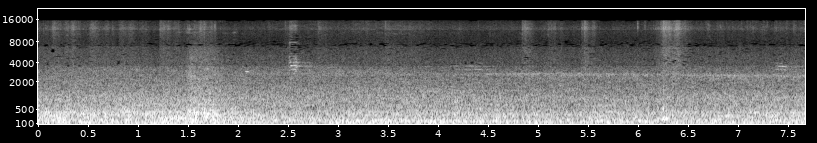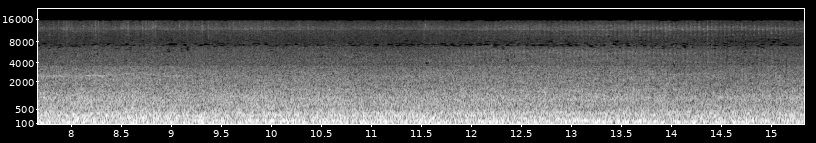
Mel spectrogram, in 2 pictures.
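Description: Steady road traffic noise from passing vehicles, with a few brief crinkles of aluminium foil being rolled and folded around a kebab wrap.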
